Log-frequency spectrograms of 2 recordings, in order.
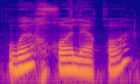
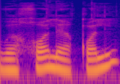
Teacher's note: خا ہیوی، لام لائٹ، قاف ہیوی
